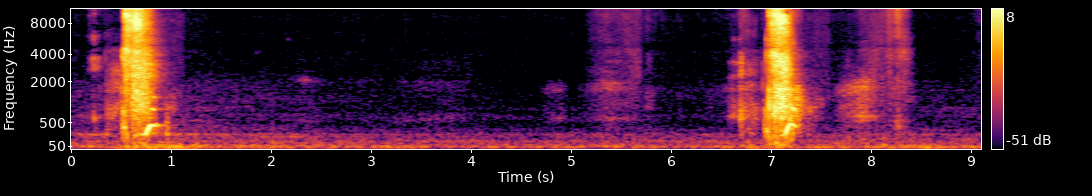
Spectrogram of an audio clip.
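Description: Two sharp, explosive sneezes about six seconds apart, each with a brief in-breath before it, in a quiet room.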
